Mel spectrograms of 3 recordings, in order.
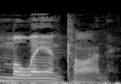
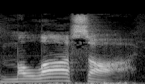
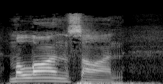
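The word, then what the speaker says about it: Melancon: the way it's pronounced i looked it up it's spelled milan khan m-e-l-a-n-c-o-n milan khan but apparently the pronunciation is mala saw even though the last words are c-o-n apparently that's pronounced saw i don't know uh malassa and he tells people to say milan son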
